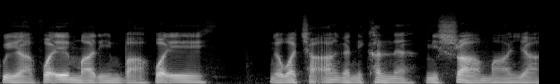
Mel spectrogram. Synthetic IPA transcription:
kʷi˧ja˧ɸʷa˦ʔe˦mã˧ɾi˧mba̰˨hʷa˦ʔe˦ | ŋɡa˧βa˧t͡ʃʰa̰˨ʔa̰˦ŋɡa˧nĩ˧kʰa˧nɛ̃˨mĩ˧ʂa˦˨mã˧ja˧

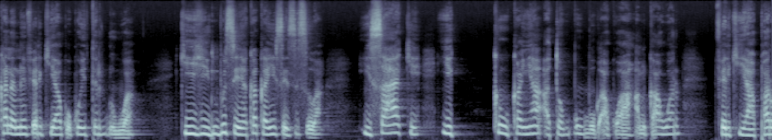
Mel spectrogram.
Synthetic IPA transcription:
ka˦na˨na˦fe˦ɾki˨ja˦ko˨ko˦i˦ti˦ɾɗu˦kwa̰˦ | ki˦ɦi˨m˦bu˦se˨ja˨ka˦ka˨ji˦se˨si˨si˦wa˨ | ji˨sa˦ke˨ | ji˨ | ku˦wka˨ɲa˦ʔa˨to˨mbu˦k̚bu˦ka̰˨ko˨a˨ɦa̰˦mka˨wa˦ɾ | fe˨ɾkʰi˨ja˨pa˦ɾ

